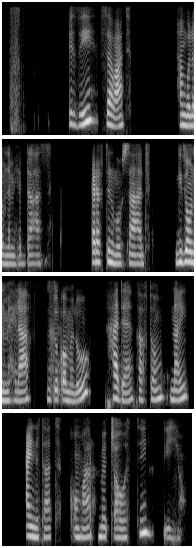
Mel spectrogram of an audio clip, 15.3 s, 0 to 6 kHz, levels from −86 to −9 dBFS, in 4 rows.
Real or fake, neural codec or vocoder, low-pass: fake; codec, 16 kHz, 0.8 kbps, ZipCodec; 5.4 kHz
